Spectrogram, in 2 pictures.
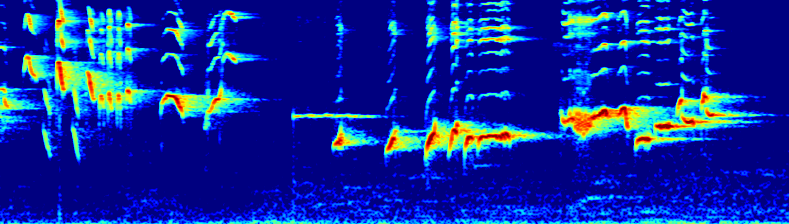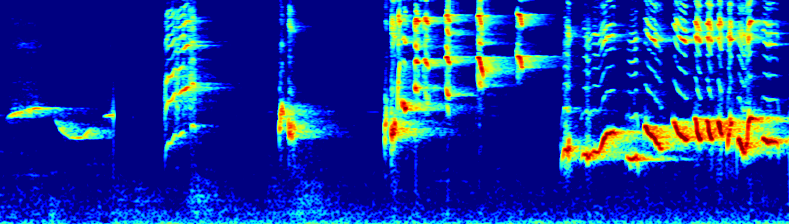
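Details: White-rumped shama song played to provoke a captive bird into singing: varied whistled phrases, rapid high twittering bursts and rich falling notes in quick bouts separated by short pauses.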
